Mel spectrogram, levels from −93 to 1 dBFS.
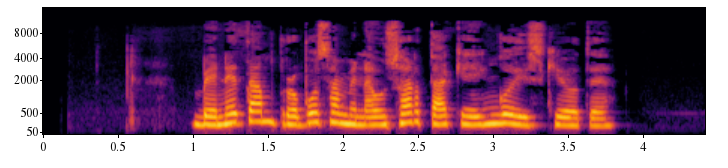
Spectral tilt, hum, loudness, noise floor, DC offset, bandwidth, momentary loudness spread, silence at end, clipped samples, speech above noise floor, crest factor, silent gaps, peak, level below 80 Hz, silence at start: -5.5 dB/octave; none; -17 LUFS; -71 dBFS; under 0.1%; 11.5 kHz; 7 LU; 0.65 s; under 0.1%; 55 dB; 18 dB; none; 0 dBFS; -68 dBFS; 0.55 s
